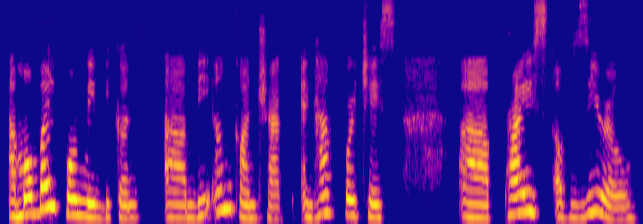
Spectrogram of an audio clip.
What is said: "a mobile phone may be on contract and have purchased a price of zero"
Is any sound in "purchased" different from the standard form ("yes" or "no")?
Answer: no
